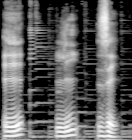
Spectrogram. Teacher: In Élysées, both E are closed E. Élysées. Champs-Élysées.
